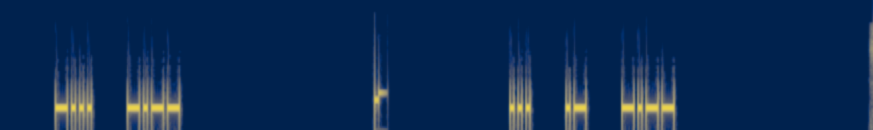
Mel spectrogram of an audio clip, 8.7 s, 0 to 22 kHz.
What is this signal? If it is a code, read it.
Morse code, heard as a keyed tone, about 30 wpm, spaced as for 17 wpm, 700 Hz. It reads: BY SAY
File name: course / 30:10wpm / 230 Lesson 37f - Letter x - Words 30wpm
